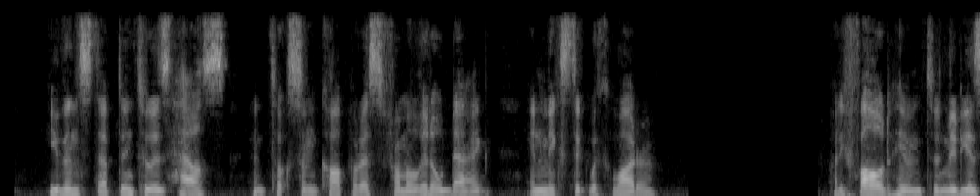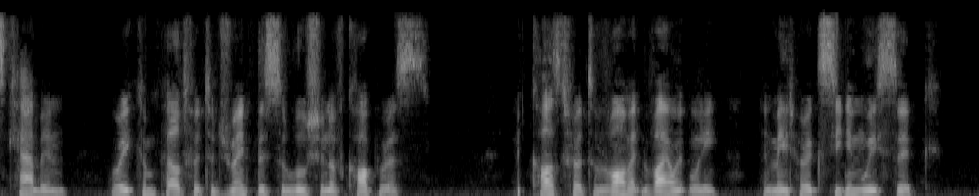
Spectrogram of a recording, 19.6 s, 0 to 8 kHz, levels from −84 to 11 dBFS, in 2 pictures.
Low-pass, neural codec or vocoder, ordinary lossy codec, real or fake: 7.2 kHz; codec, 24 kHz, 0.9 kbps, WavTokenizer, medium speech release version 2; AAC, 48 kbps; fake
